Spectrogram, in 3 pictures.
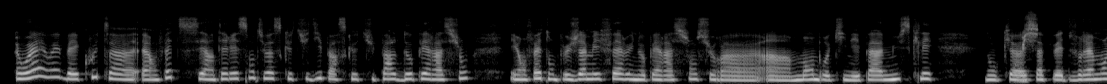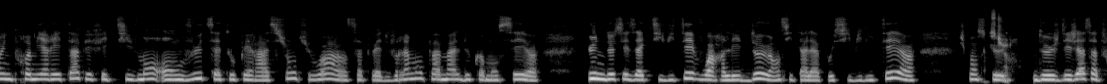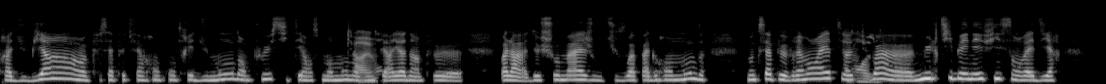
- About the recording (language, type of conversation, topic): French, advice, Quelle activité est la plus adaptée à mon problème de santé ?
- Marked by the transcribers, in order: stressed: "les deux"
